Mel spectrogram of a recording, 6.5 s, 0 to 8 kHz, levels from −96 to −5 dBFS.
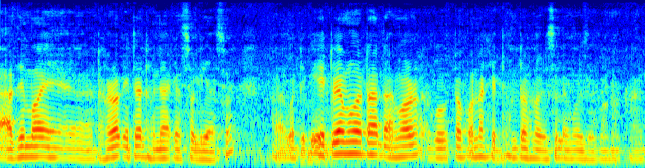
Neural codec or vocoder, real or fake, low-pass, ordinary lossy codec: codec, 16 kHz, 4 kbps, FunCodec, trained on Chinese and English, 50 frames a second; fake; none; none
